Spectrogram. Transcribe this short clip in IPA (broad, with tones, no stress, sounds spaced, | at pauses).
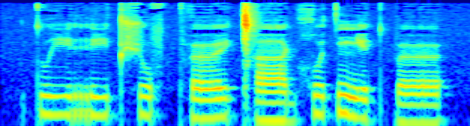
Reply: tʷ iː˧ r iː˧ t ʃ o˧ f pʰ œː˨˦ ɪ̯ ǀʰ aː˨ ɡ χʷ e˦ t ɲ e˧ t p œ˨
